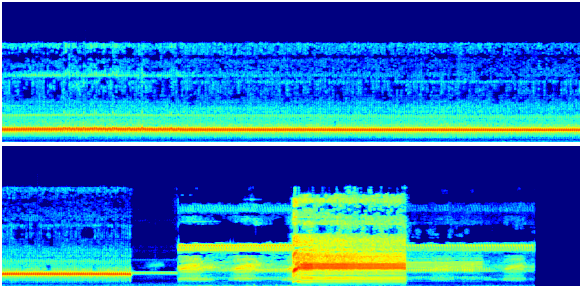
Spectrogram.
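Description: A frog gives a long, steady, high-pitched trill, then breaks into harsher, nasal, buzzy calls.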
